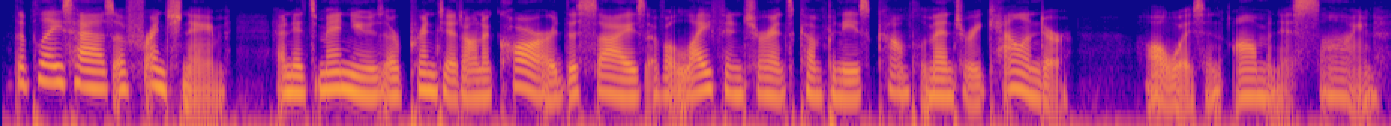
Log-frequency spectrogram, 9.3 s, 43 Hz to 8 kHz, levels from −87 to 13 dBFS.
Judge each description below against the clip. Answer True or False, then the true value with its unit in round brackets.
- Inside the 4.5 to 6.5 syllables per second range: True (5.5 syllables/s)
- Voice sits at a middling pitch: True (170 Hz)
